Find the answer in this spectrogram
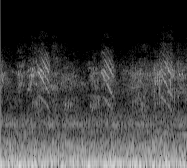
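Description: Birds chirping in short, falling calls, twice, over a steady low rumble.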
